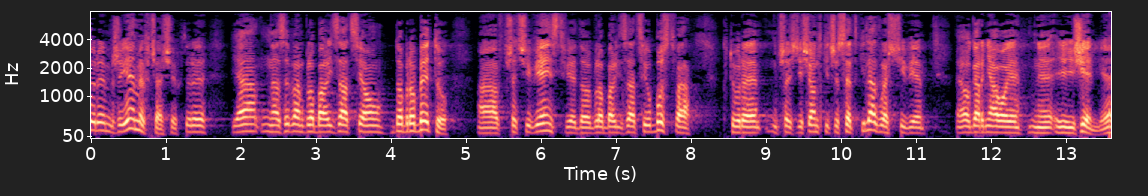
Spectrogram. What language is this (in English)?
Polish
